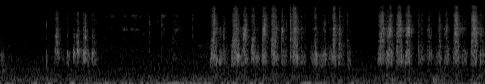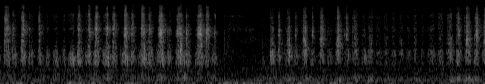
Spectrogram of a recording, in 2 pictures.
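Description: A wooden stylus scratches strokes around the ornaments on the black-coated sheet of a spiral-bound scratch-art pad. Quick, bright, dry scratching comes in several bursts of rapid strokes, separated by brief pauses. The tone is thin and hissy, with almost no low end.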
